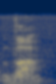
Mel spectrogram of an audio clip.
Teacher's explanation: आठवा उच्चारण स्थान यह हो जाएगा दंत प्लस ओस्ट तो इससे बोला जाता है वा केवल एक अकेला वर्ण वा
